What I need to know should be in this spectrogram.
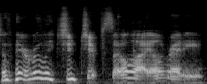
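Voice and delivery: ordinary talk, nothing marked

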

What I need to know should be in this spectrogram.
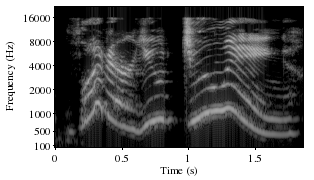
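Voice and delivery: squeaky high animal voice; a small animal asking, high and curious; high character voice. Acted. Farmer's voice? animal character asks.

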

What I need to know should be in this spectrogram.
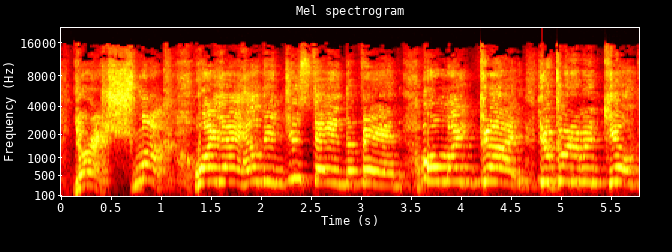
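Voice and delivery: high, exasperated yelling; furious scolding. Acted. Plumber berating his brother for risking his life, furious yell. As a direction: explode at him, pitch way up.

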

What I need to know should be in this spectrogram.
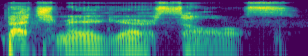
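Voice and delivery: very low, very slow monster growl; deep demon voice. Pretend. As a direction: drag it out like a demon. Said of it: "weakest impression I've heard".

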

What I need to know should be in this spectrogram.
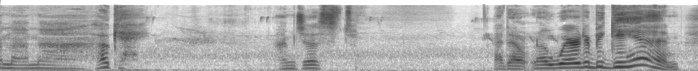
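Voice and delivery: normal talking voice

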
